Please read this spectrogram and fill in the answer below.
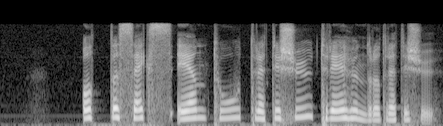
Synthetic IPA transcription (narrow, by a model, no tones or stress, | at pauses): ɔt̪əsɛkseːnt̪ʰuːt̪ʰɾɛt̪ɪʂʉːt̪ʰɾeːɦʉnd̪ɾəoːt̪ʰɾɛt̪ɪʂʉ̰ː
